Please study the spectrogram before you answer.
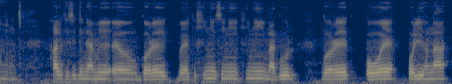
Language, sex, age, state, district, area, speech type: Assamese, male, 30-45, Assam, Nagaon, rural, spontaneous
